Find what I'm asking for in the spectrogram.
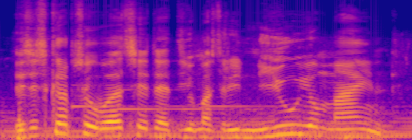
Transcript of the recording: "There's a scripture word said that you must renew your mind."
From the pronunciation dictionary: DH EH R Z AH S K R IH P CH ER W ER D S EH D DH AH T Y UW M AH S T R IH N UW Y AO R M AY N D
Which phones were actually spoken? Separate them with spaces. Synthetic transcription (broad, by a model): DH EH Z AH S K R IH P S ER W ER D S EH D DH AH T Y UW M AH S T R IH N UW Y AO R M AY N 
